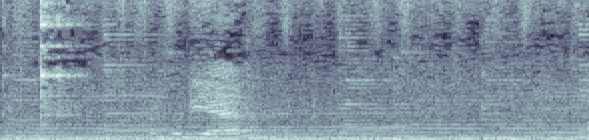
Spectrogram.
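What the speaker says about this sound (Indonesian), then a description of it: "masukkan garam, lalu aduklah" Salt is tipped into a glass of water and stirred, giving a few light glassy clinks and taps against the rim, mixed with children's chatter and background talk.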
